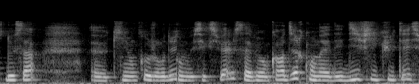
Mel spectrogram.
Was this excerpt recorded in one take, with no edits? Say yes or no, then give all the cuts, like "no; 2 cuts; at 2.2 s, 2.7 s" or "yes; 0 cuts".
no; 2 cuts; at 1.4 s, 1.8 s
